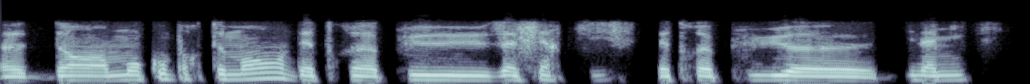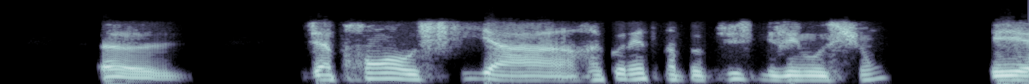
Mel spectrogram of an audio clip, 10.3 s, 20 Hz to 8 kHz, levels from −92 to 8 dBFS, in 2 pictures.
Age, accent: 30-49, French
